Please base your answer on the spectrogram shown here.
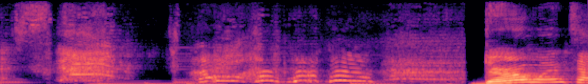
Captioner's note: laughing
